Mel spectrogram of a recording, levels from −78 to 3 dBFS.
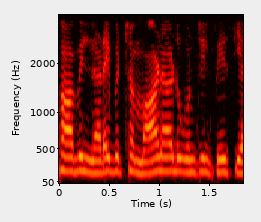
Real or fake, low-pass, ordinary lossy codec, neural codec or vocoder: real; 3.6 kHz; none; none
